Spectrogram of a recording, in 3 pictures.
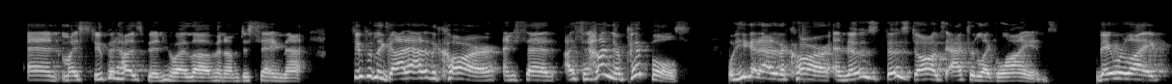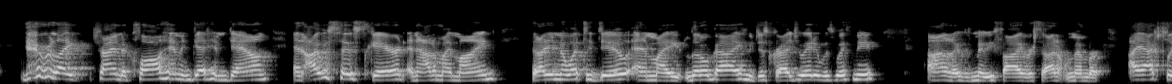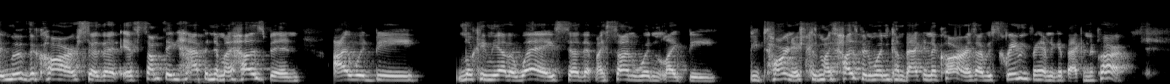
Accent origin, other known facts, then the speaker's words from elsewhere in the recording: Winchester, Virginia, United States; now in Richmond, United States; I'm from Winchester, Virginia, which is a far out DC suburb where I was a realtor for 13 years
